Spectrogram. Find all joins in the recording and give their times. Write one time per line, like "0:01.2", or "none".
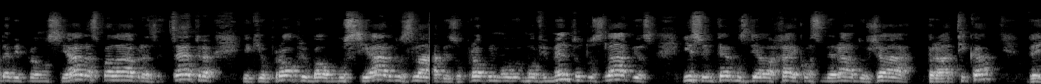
0:06.8
0:09.2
